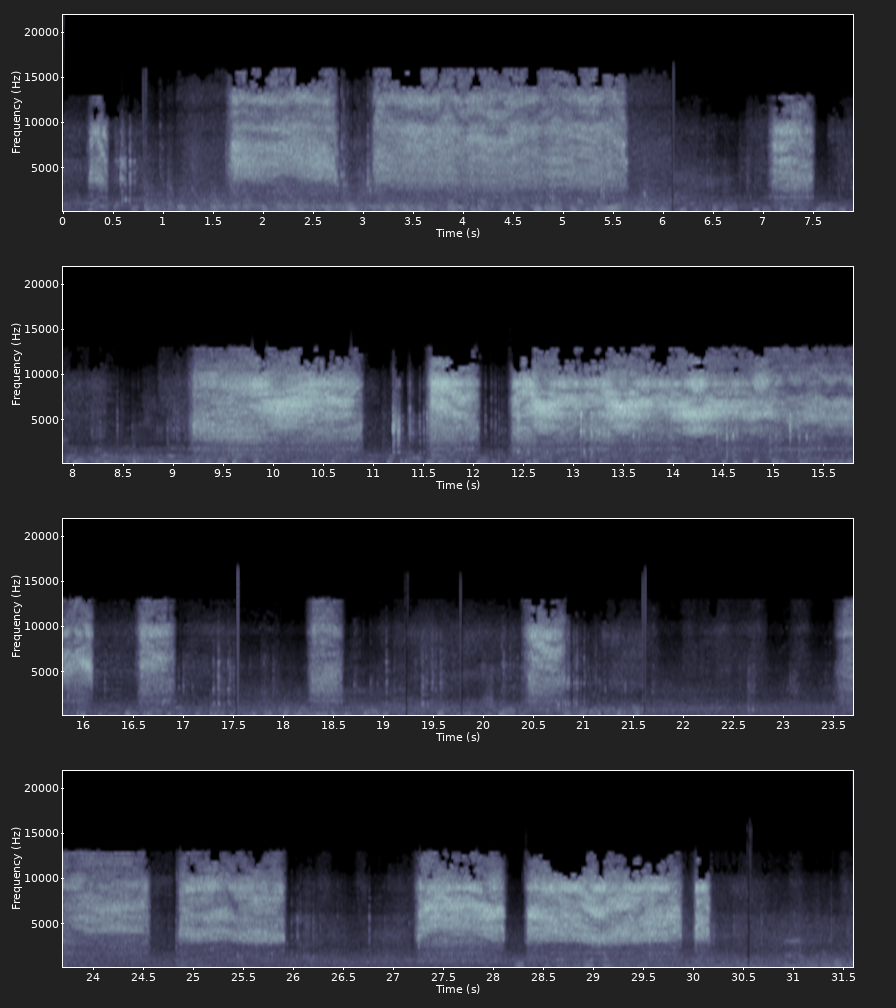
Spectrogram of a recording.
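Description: Aerosol spray-paint can hissing in repeated bursts as paint is sprayed onto a wall, some bursts several seconds long and others brief, with short gaps between them.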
